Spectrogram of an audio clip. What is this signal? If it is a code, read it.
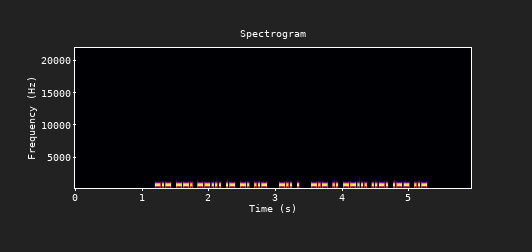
Morse code, heard as a keyed tone, about 46 wpm, 700 Hz. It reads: KG7ANU DE KI7FWU
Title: USA Callsign DE Callsign - 6 Characters - 45wpm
